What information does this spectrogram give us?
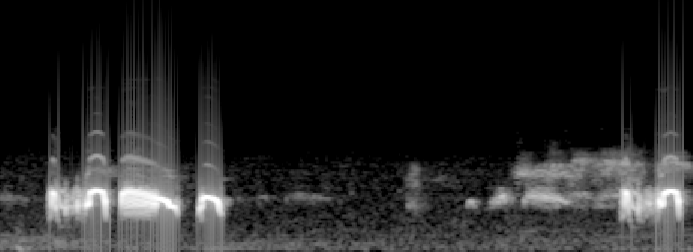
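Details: Spotted dove morning calling coo, used to train decoy birds: one full three-part phrase of hollow coos, a long pause with softer murmuring bird notes, then the next phrase beginning.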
